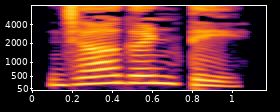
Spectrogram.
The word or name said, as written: ಜೇಗಂಟೆ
